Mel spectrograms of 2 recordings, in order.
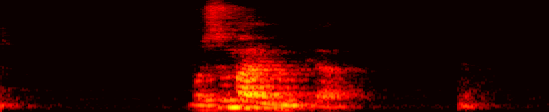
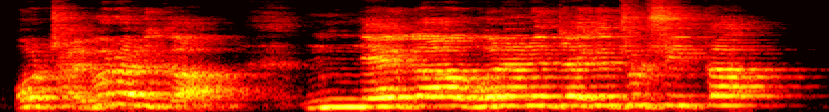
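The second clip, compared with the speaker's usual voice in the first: raised, driving pulpit delivery; forceful preaching; 9 semitones higher, 11 dB louder than usual. Acted. Preacher to congregation on the temptation, forceful preaching.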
